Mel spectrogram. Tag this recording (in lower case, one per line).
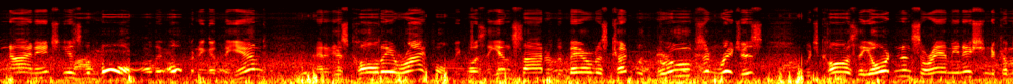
speech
